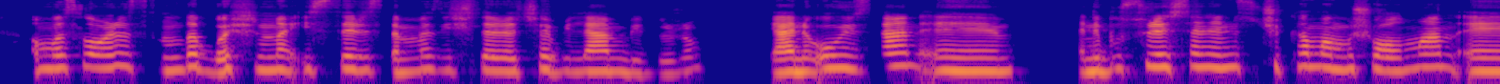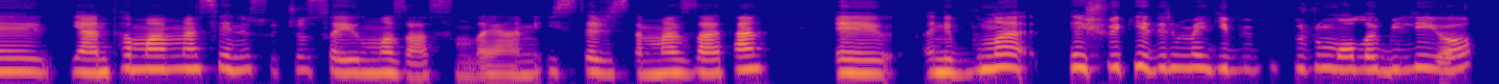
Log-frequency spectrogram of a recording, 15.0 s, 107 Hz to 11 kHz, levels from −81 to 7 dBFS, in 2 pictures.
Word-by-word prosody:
ama 260 0 -1
sonrasında 265 -3 -1
başına 240 +2 0
ister 250 +2 -1
istemez 235 +1 -5
işler 230 0 -2
açabilen 225 -1 +1
bir 200 -1 -13
durum. 210 +7 -16 0.3
Yani, 220 +1 +8
o 260 +3 +1
yüzden, 285 +4 +2
emm, 225 -4 0 0.3
hani, 220 0 -1
bu 255 - -9
süreçten 280 +2 +2
henüz 270 -1 -2
çıkamamış 270 -2 -2
olman, 255 +4 +1
eee, 225 -1 0
yani, 210 -1 +4
tamamen 250 0 +2
senin 255 -2 -4
suçun 240 -1 -16
sayılmaz 210 -4 -1
aslında. 125 - -6
Yani, 100 - -5
ister 215 0 -5
istemez 200 +1 -2
zaten, 220 +5 +5 0.3
eee, 205 -1 +4
hani, 210 -1 -1
buna 270 +2 +5 0.2
teşvik 275 +1 0
edilme 265 0 0
gibi 250 -1 -4
bir 255 +2 -24
durum 260 0 -6
olabiliyor. 245 +2 0
240 Hz, 155 wpm, -25 LUFS, 215-260 Hz, 0.3 s, Yani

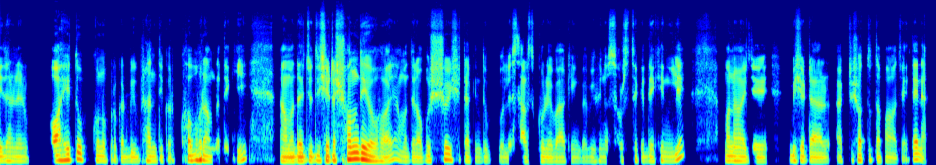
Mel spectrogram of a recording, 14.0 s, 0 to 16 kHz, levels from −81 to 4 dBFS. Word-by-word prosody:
ধরনের 100 -1 -3 0.5
অহেতুক 125 +4 +4 0.2
কোনো 105 -2 -2
প্রকার 100 -3 -7
বিভ্রান্তিকর 100 +1 -4 0.2
খবর 120 +4 +4
আমরা 95 - -9
দেখি। - - -5 0.6
আমাদের 95 +1 +3
যদি 100 +2 0
সেটা 105 -1 +5
সন্দেহ 140 -2 +10 0.2
হয়, 95 +7 0
আমাদের 95 -2 -6
অবশ্যই 120 +6 +1
সেটা 125 -7 -5
কিন্তু 95 0 -11
গুগলে 90 +1 -9
সার্চ 90 0 -4
করে 90 -2 -3
বা 90 - -3
কিংবা 90 -1 -12
বিভিন্ন 90 0 -9
সোর্স - - -9
থেকে - - -6
দেখে 90 +3 -4
নিলে 115 - 0 0.7
মনে 105 -1 +2
হয় 95 -1 0
যে - - -2 0.5
বিষয়টার 95 -3 -1 0.3
একটা - - -11
সত্যতা 120 -5 -2
পাওয়া 90 -3 -5
যায়। - - -9
তাই 130 0 +4
না? - - -5
100 Hz, 160 wpm, -22 LUFS, 90-115 Hz, 0.7 s, সন্দেহ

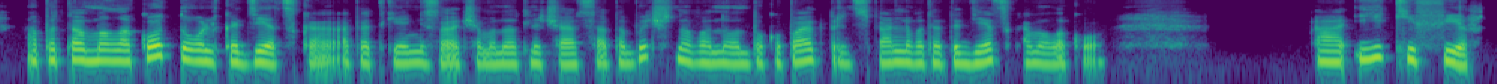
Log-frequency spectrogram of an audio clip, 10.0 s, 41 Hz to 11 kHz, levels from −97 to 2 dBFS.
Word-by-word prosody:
А 195 - -2
потом 205 0 +2
молоко 200 +6 +5
только 195 -8 +2
детское. 170 -1 +1
Опять-таки 170 0 -4
я - - +2
не 175 - -1
знаю, 160 -1 -1
чем 160 0 -4
оно 165 +1 0
отличается 160 -1 -3
от - - -6
обычного, 180 -1 -1
но 170 -1 -1
он 165 0 -2
покупает 180 +5 -1
принципиально 175 +2 -2
вот 170 0 -2
это 165 -1 0
детское 175 +1 -1
молоко. 170 +1 -4 1.4
А 185 -1 +2
и 225 +3 +3
кефир 200 - +1
175 Hz, 150 wpm, -23 LUFS, 165-195 Hz, 1.4 s, молоко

